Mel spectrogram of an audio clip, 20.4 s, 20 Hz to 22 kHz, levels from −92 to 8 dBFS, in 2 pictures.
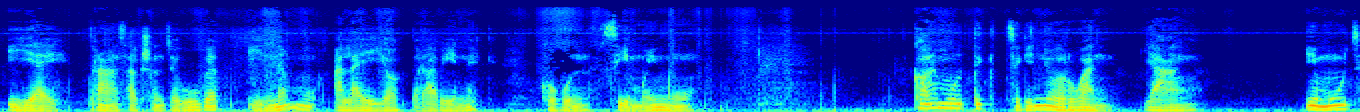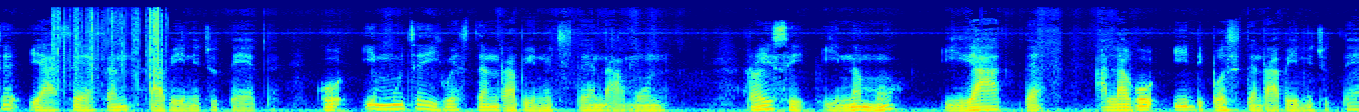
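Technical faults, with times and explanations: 10.58–11.47 s, cable scratch noise: for just under a second, a dense, irregular burst of crackling and rustling sits over the speech, at roughly 10 dB below the signal. The uneven texture points to a contact whose resistance fluctuates rapidly as it is disturbed, likely a worn cable, connector or control being moved during the recording, which injects erratic noise into the signal path until the contact settles.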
